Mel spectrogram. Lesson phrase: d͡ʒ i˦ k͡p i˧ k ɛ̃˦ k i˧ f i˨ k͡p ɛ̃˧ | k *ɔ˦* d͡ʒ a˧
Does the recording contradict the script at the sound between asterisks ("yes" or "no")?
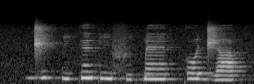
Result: no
